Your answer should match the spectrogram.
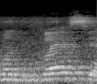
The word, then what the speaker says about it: Vandiclésia: A sílaba tônica da palavra Vandiclésia é clé.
